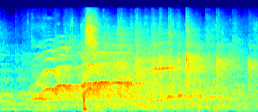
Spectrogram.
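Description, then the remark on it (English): An audience in Portland claps steadily for Beth Moore while voices cheer and call out over the applause, with one dull thud partway through; the crowd noise stays fairly loud throughout. “Let the record show, people are clapping for Beth Moore in Portland.”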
